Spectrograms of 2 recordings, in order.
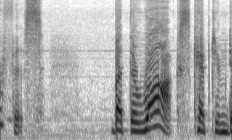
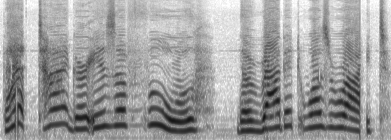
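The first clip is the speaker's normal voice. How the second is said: high, slow storybook fox musing; lightly voiced fox, drawing out the thought; fox thinking aloud; 6 semitones higher, slower than usual. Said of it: "the fox thought to himself".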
